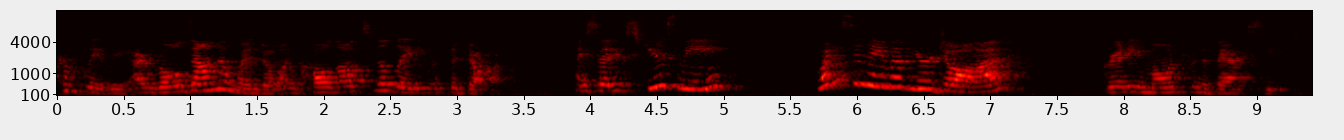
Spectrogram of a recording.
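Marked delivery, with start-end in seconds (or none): 4.2-7.1 calling out. A narrator's reading. Calling out to the lady.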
